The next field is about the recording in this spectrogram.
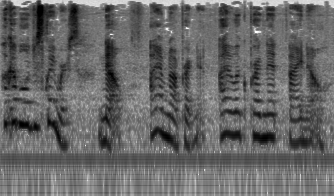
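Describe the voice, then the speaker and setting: A woman's voice: on the high side, lively intonation, brisk, mellow. A woman in her thirties chatting informally and self-deprecatingly to her camera in a small bedroom, as a vlogger. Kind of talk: casual vlog chat to camera. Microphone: camera at arm's length or set nearby. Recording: noisy camera audio with room hum.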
